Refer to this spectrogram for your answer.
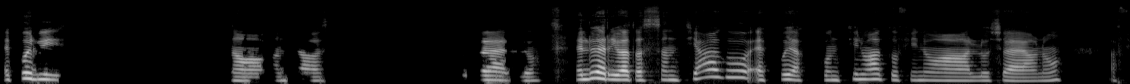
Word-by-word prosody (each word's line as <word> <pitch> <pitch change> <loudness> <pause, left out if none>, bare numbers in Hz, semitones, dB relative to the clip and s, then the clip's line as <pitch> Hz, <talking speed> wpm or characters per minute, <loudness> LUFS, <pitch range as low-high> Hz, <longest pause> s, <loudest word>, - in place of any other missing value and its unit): E 215 - -7
poi 275 +4 +7
lui 230 -3 +1 1.7
No, 180 -1 +1 0.3
fantasti 180 -1 -7 1.3
Che 425 - -21
bello! 180 -3 0 0.3
E 225 - +1
lui 250 +5 +4
è - - +10
arrivato 215 -5 +7
a - - +3
Santiago 275 - -3
e 215 -7 -4
poi 230 -1 0
ha 200 -2 -2
continuato 230 +3 -3
fino 190 -3 -3
all'oceano 175 +1 -4 0.4
a - - -22
200 Hz, 105 wpm, -23 LUFS, 180-230 Hz, 1.7 s, è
